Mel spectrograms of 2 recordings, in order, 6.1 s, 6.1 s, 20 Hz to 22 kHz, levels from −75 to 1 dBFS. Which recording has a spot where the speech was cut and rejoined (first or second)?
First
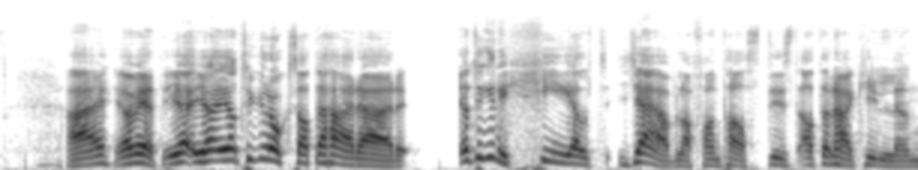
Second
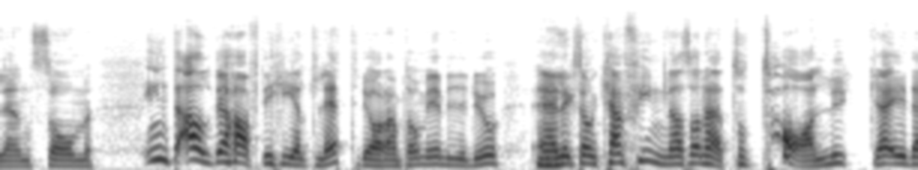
second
